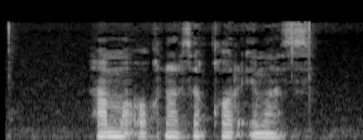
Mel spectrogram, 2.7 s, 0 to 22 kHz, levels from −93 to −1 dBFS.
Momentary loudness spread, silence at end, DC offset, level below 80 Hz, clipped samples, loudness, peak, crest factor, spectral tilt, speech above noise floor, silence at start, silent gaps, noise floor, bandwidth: 7 LU; 0.4 s; under 0.1%; -54 dBFS; under 0.1%; -26 LUFS; -8 dBFS; 20 dB; -5 dB/octave; 35 dB; 0.05 s; none; -60 dBFS; 11.5 kHz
